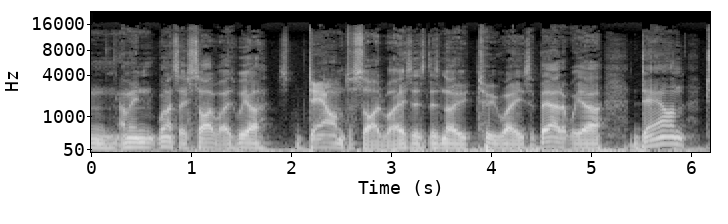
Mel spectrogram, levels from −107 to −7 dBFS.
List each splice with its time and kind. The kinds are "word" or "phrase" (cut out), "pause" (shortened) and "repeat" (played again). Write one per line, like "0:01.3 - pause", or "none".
none

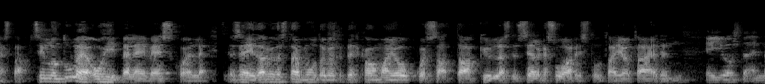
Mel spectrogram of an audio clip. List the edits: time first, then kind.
0:02.2 - pause

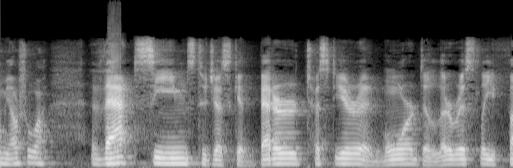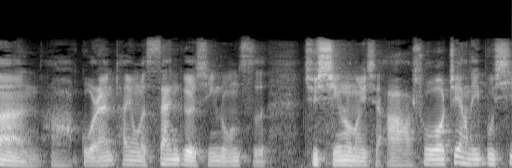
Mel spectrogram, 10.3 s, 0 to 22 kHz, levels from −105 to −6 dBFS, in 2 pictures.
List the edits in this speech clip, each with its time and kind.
none

